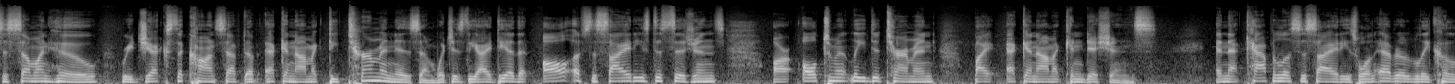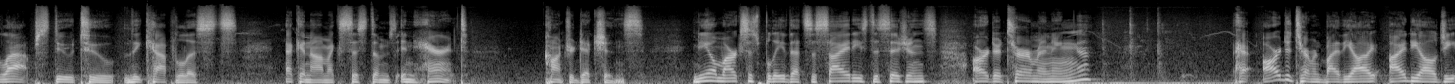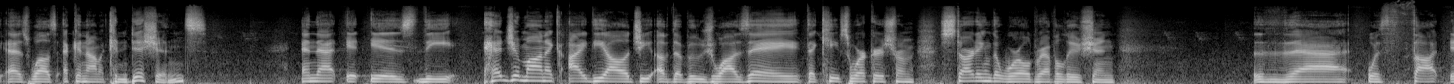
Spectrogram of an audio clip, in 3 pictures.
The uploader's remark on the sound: podcasts live from Cafe Anyway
